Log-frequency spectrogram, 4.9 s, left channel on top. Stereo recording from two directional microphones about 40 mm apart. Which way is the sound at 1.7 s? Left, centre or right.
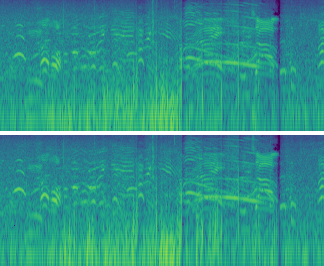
Right.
